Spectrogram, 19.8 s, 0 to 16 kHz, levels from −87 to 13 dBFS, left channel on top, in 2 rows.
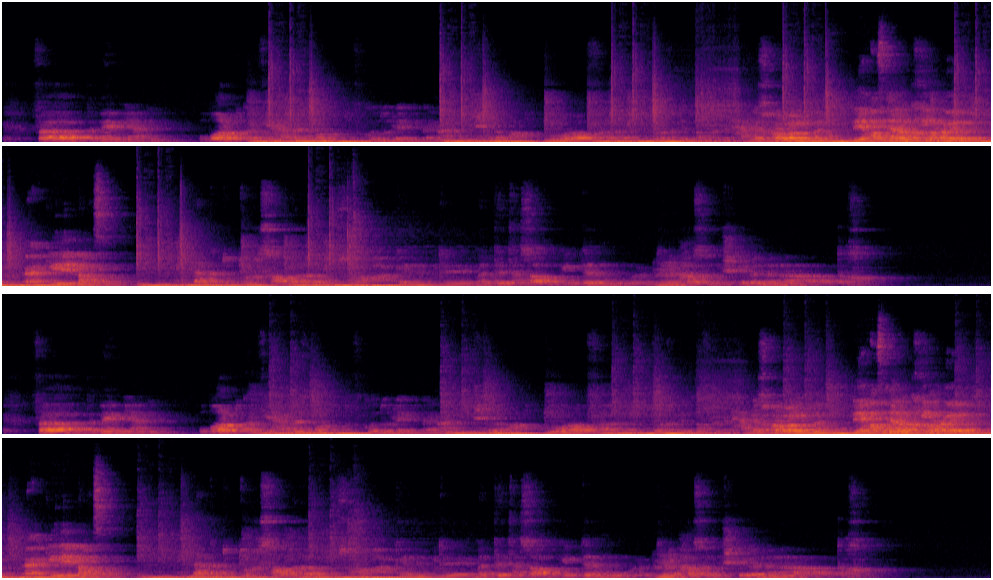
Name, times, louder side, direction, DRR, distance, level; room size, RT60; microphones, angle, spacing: voice 1, 0.3-1.6 2.1-3.2 3.6-8.3 8.7-9.7 11.7-18.4, right 1 dB, 5° left, -10 dB, 0.9 m, -34 dB
sound 1, 2.4-15.2, left 1 dB, 75° left, 0.4 m, -29 dB
voice 2, 7.5-8.0 8.4-9.6 10.1-11.0 14.2-14.4 16.4-16.7, equal, 35° right, -7 dB, 1.2 m, -30 dB
4.5 x 2.3 x 2.2 m, 1.1 s
head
